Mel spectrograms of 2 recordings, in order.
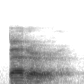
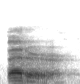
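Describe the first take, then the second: Both takes have the same delivery.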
